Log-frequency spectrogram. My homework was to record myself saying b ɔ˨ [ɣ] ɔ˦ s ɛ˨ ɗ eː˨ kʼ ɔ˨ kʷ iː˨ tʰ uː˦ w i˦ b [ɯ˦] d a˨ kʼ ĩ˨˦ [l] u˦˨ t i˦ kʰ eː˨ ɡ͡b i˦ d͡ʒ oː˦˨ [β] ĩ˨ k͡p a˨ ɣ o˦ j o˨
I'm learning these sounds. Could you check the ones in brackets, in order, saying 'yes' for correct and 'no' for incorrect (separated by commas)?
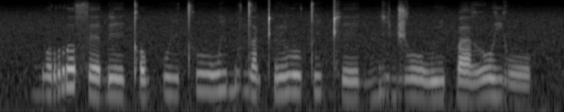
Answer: no, no, yes, yes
